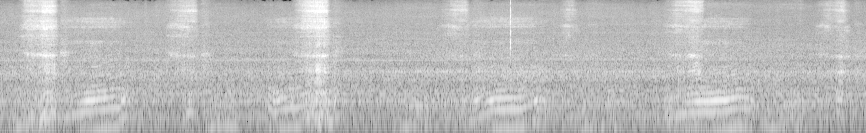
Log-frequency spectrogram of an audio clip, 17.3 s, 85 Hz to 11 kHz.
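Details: Adult man (father) snoring during sleep: slow rumbling snores with airy inhalations, about 8 per minute, over steady room hum.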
